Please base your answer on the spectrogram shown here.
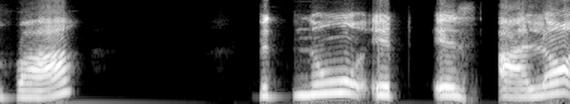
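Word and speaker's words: allons: With nu, it is alo, and it together pronounced as nous alo. That is when s plus a vowel meets the sound produced is z.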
